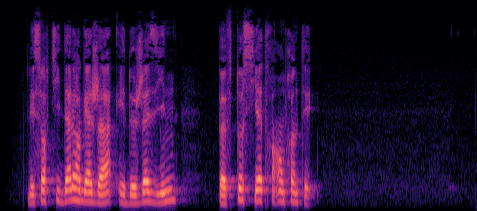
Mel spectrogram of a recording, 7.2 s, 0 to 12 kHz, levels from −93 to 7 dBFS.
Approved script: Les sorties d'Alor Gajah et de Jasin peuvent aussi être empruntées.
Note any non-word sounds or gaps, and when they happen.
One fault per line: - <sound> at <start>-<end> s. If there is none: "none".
none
